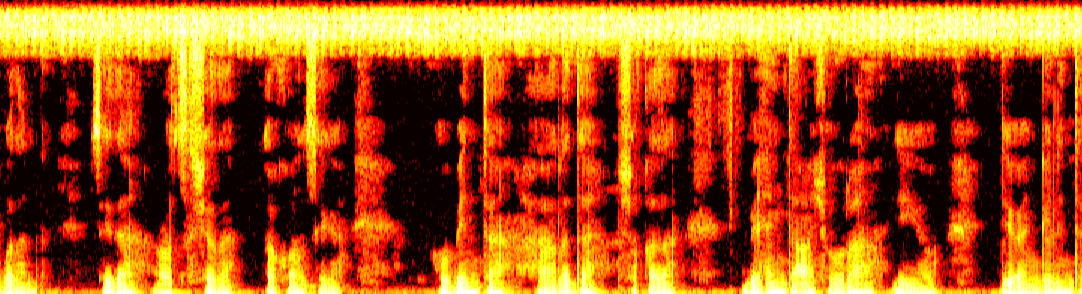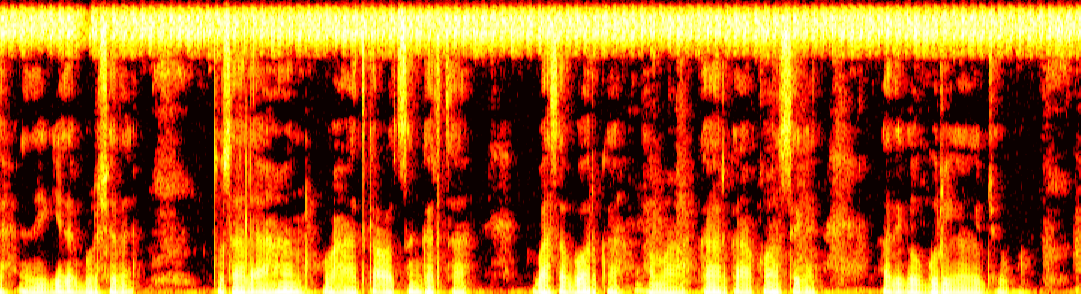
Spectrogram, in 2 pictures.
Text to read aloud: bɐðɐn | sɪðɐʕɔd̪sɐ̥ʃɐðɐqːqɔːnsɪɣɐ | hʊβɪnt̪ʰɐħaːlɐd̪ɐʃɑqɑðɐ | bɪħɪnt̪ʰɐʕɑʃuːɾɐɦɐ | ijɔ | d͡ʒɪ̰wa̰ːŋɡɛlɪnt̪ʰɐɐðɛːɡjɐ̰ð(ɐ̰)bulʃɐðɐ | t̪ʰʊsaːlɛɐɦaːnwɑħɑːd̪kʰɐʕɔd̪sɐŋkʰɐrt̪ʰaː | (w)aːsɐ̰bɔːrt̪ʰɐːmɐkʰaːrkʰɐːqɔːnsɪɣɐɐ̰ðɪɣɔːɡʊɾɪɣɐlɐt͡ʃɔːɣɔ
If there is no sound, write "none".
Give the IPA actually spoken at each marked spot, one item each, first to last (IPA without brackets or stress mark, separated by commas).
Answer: ɐ̰, b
